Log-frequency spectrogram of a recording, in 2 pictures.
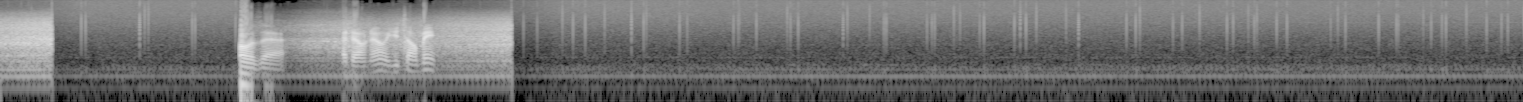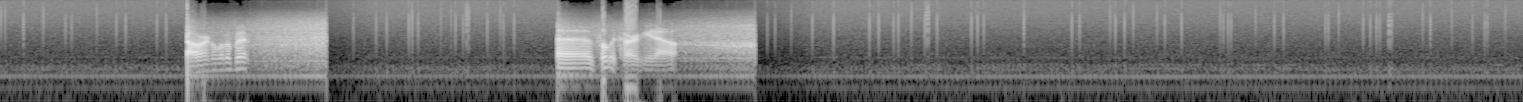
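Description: Cockpit headset intercom audio: three short bursts of radio-like speech, each cutting in and out abruptly, over a steady low hum and faint static hiss.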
